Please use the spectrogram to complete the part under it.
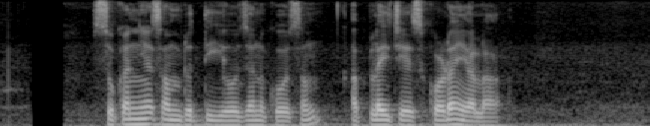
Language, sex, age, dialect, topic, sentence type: Telugu, male, 18-24, Utterandhra, banking, question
